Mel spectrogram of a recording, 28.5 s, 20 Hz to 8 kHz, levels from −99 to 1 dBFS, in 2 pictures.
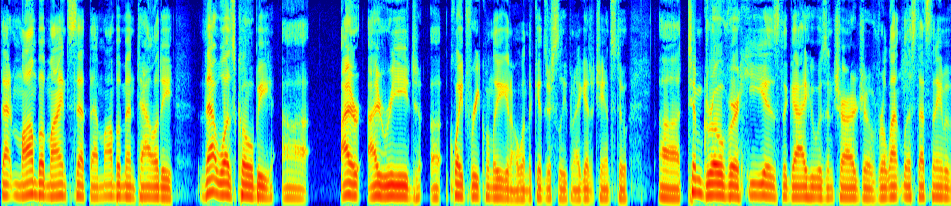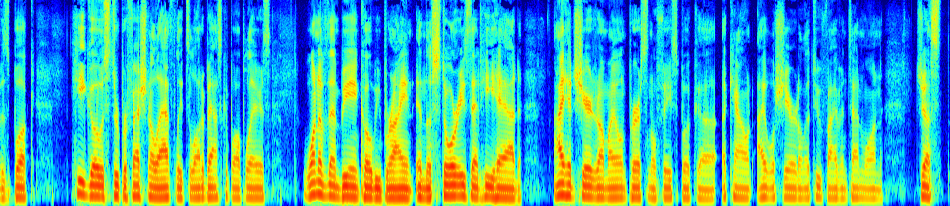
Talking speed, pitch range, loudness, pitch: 195 wpm, 100-115 Hz, -18 LUFS, 105 Hz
